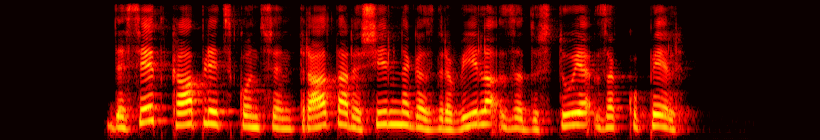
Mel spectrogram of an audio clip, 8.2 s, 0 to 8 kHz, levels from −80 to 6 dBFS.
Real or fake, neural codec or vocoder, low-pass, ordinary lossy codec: real; none; 7.2 kHz; none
